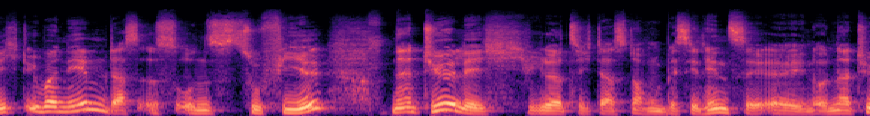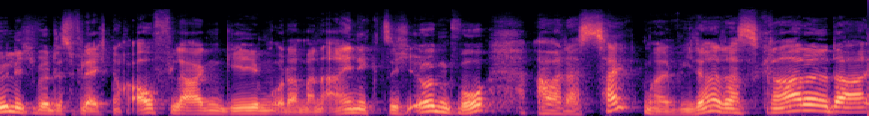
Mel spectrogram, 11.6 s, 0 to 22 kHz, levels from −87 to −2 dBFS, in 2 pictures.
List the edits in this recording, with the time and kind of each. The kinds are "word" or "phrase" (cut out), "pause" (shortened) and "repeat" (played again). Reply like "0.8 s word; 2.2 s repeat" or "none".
none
